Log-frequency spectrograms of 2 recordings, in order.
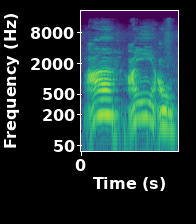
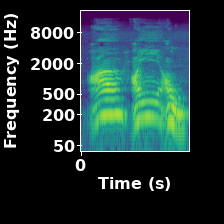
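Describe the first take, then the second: No difference in how they are said.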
